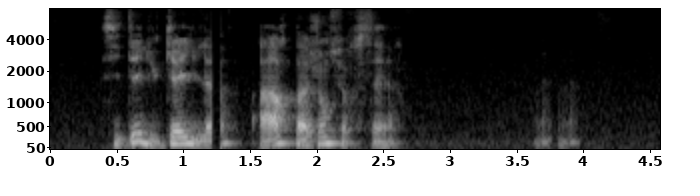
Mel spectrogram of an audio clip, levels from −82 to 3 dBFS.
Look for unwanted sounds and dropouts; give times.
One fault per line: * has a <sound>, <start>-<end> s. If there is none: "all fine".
* has a dropout, 1.2-1.3 s
* has a laugh, 3.6-4.0 s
